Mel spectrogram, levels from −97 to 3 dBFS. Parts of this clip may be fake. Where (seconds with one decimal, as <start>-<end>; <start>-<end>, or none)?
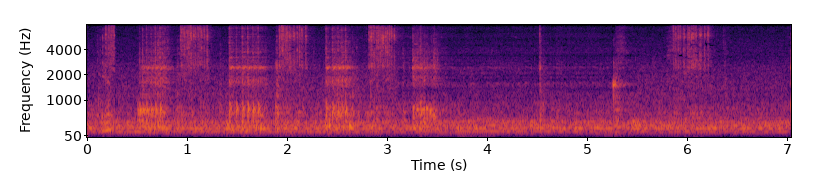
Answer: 3.1-5.5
